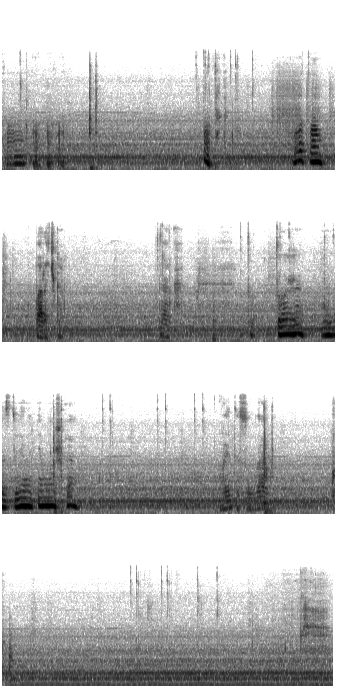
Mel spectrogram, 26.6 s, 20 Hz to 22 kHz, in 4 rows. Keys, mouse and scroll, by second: 1.4 g, 4.2 click, 4.7-7.9 middle drag, 11.1 click, 11.9 click, 14.0 g, 16.1 click, 16.8 click, 18.2 g, 22.8 click, 23.6-24.0 middle drag, 24.0-24.4 scroll down 2, 24.4-24.8 scroll up 2, 24.8-25.7 scroll down 2, 26.3-26.6 scroll up 1.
